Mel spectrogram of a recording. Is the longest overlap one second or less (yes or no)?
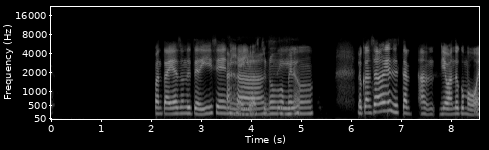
no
